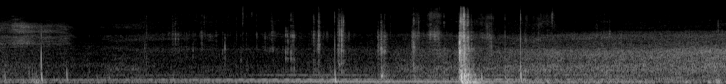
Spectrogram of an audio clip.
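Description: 2007 Volkswagen Polo's engine idling steadily. A car door slams once about four and a half seconds in, with light clicks and rattles around it.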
